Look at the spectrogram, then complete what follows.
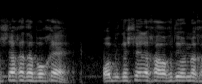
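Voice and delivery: normal talking voice

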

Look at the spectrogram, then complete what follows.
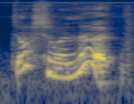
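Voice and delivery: usual speaking voice

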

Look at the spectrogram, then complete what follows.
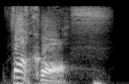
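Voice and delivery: loud, high burst of rage; explosive, exasperated dismissal; furious shout. Real, not acted. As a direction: yell it at the game. Killed again, match ending.

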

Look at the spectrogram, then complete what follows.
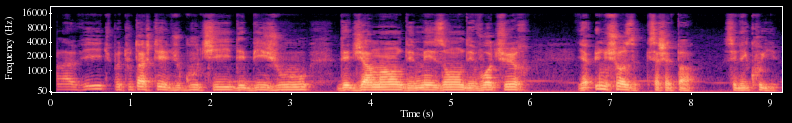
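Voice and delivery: low, soft gravitas; solemn maxim. Acted. Comedian closing with a life lesson, low and soft. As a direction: deliver it like a lesson, quietly.

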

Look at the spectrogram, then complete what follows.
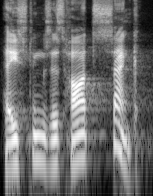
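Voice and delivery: ordinary delivery, nothing marked

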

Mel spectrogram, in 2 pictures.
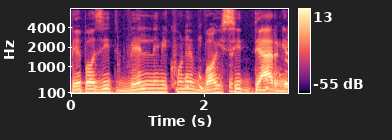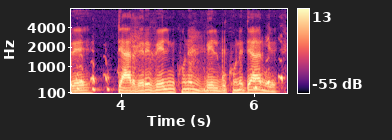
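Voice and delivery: low, soft parody of the official; mocking echo. Host parroting the official in a low mocking voice. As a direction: repeat his words in a deep, mumbling mock. Mocking S1's words back.

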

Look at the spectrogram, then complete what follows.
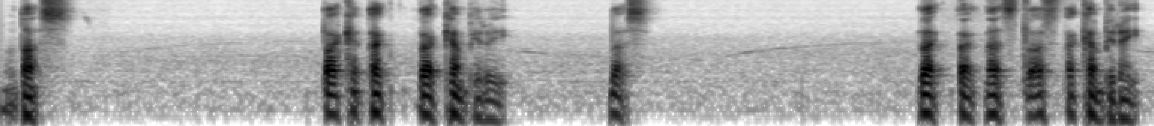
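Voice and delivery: quiet, low mock disbelief under the breath; imitating a TV host's hushed disbelief; muttered disbelief. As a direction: mutter it as if the price can't be right. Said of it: "he goes like this".

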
